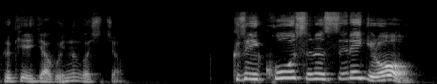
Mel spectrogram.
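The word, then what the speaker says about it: χοῦς: 이름은 522번 단어의 예 단어를 읽을 때는 코스라고 읽습니다 코스 근데 코스는 무슨 뜻을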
